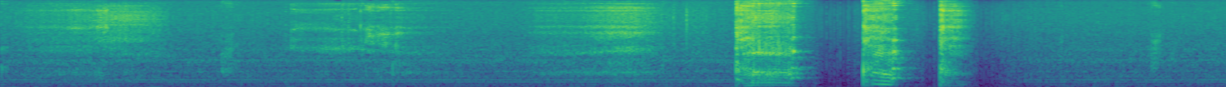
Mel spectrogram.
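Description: Soft breathing, then three harsh coughs in quick succession: an illness cough.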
